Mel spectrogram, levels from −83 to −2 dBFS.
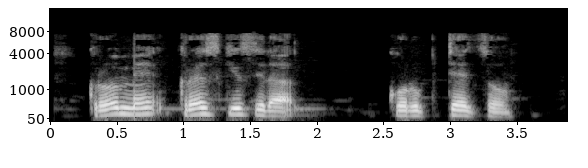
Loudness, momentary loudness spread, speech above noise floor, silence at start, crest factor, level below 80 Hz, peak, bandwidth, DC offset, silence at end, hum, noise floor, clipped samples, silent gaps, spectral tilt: -17 LUFS; 9 LU; 49 dB; 0.3 s; 14 dB; -56 dBFS; -2 dBFS; 8 kHz; under 0.1%; 0.4 s; none; -64 dBFS; under 0.1%; none; -6.5 dB/octave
